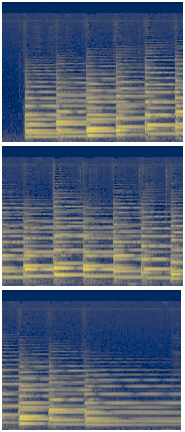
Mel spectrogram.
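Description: Upright piano playing a C major scale with both hands in parallel sixths, the left hand starting on E and the right hand on C: fifteen even two-note steps rising an octave and coming back down, the last one left to ring.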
